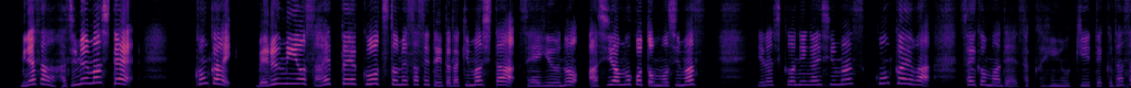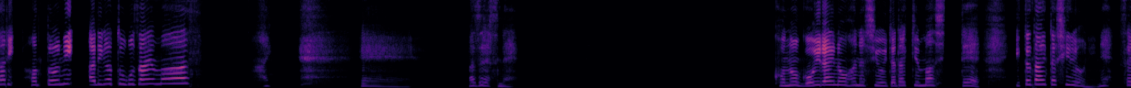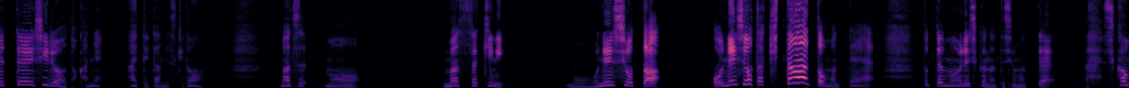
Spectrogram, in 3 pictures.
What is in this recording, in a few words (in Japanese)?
フリートーク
